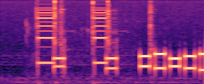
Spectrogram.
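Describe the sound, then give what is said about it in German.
A mobile phone number is dialed on the keypad: a quick run of electronic touch-tone beeps, with two longer tones first, then five short, evenly spaced ones. “Wartet, ich rufe ihn sofort auf seinem Handy an.”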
